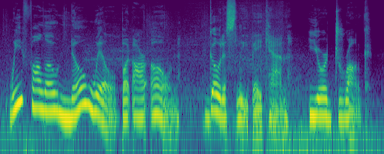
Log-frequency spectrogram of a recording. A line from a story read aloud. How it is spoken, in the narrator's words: Joash growled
